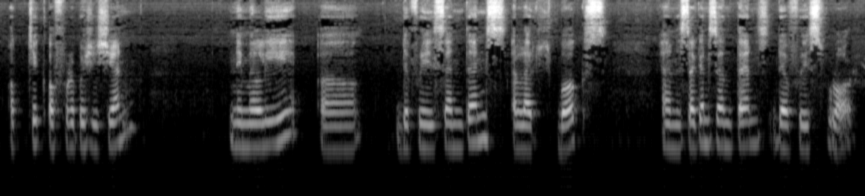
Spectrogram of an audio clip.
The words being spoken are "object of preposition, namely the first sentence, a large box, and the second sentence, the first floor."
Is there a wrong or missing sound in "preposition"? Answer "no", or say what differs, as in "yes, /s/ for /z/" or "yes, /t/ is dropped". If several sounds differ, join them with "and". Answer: yes, /s/ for /z/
